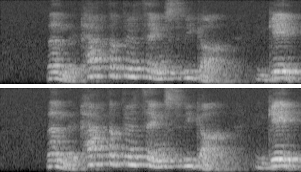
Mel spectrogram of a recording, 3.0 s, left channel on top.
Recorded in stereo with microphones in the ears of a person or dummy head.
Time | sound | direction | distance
0.5 | a man speaking | 65° right (ahead or behind) | 1.5 m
